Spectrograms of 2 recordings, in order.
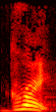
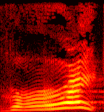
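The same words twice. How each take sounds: First: It is said in the speaker's ordinary voice. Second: It is said in a booming cartoon-tiger voice.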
